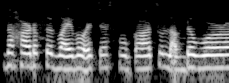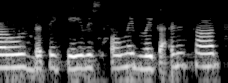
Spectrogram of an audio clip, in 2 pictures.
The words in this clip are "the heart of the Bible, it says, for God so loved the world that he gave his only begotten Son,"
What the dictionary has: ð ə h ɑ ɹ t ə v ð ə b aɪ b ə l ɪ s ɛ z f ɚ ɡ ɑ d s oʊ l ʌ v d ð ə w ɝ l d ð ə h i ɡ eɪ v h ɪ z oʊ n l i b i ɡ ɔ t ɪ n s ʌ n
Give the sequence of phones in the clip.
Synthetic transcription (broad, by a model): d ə h ɑ ɹ t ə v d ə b aɪ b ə l ɪ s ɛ s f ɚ ɡ ɑ d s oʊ l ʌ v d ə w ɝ l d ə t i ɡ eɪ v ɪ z oʊ n l i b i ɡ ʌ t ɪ n s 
